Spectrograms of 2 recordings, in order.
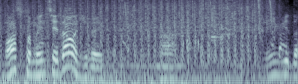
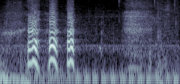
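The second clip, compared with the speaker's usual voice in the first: laughing; 13 semitones higher than usual. Real, not acted. Laughing at teammate's play.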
